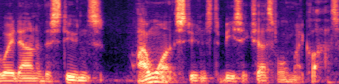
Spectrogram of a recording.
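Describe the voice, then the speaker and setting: Fairly quick and fairly even in intonation, a man with a very deep, low pitch comes through in a very clean recording with a silent background. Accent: American. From western Nebraska (Hemingford). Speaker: college math instructor. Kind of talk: interview.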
